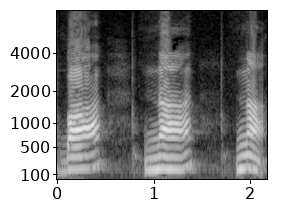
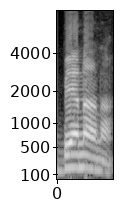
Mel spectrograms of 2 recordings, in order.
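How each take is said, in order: First: "বা, না, না" with a clear pause after each syllable. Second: Said in the usual way. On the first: Shown as a demonstration. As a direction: break the word into three separate beats: বা, না, না. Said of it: "তখন আমরা কিভাবে বলি". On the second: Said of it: "দেখো একটা word".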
